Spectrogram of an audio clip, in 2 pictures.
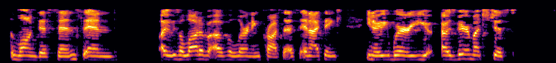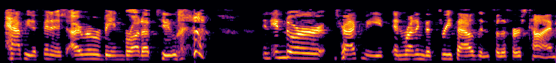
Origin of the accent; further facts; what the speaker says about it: Minneapolis, Minnesota, United States; moved away as an adult; now in Little Rock, United States; I grew up in Minnesota and now I live in Little Rock, Arkansas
